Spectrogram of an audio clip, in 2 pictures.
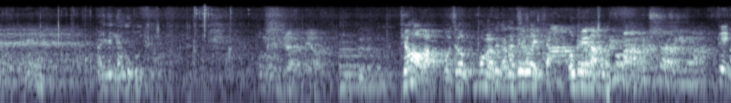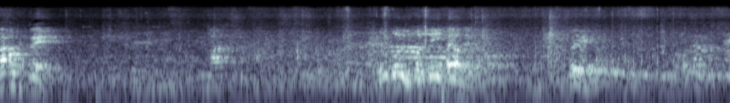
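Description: Several men talk nearby in a large echoing hall.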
